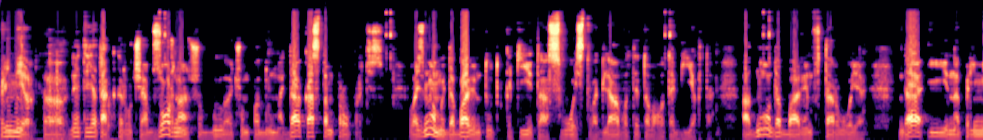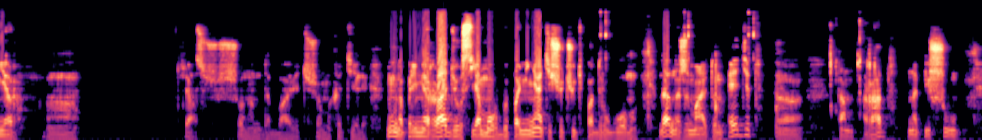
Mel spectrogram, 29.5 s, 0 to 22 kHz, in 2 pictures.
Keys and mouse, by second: 2.4 click, 5.8 click, 10.0 click, 23.8 click, 25.2-29.4 drag.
